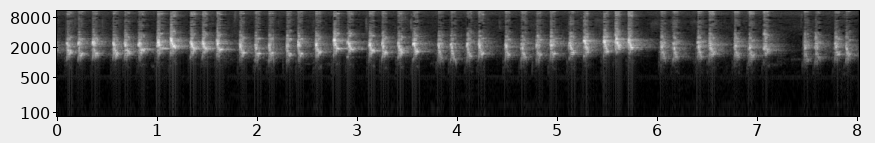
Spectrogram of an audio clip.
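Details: Lure recording of a sooty-headed bulbul meant to draw replies from other bulbuls: a dense stream of bright, bubbling chirps delivered in quick succession for about eight seconds, with a brief pause near the end.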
